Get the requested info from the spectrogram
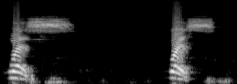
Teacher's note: The first syllable is made with a k combined with a w sound by rounding your lips.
